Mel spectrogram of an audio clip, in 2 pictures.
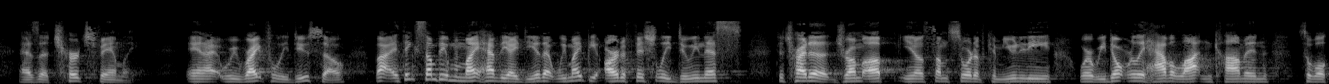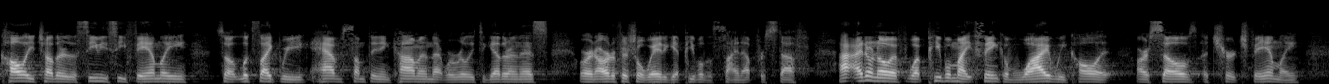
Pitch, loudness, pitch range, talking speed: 135 Hz, -24 LUFS, 125-155 Hz, 225 wpm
